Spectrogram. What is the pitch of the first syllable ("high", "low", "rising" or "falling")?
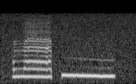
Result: high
